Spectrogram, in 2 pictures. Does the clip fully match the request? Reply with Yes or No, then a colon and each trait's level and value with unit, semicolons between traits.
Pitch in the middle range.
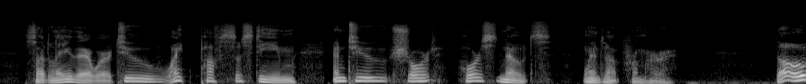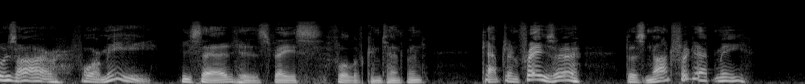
No: low, 120 Hz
